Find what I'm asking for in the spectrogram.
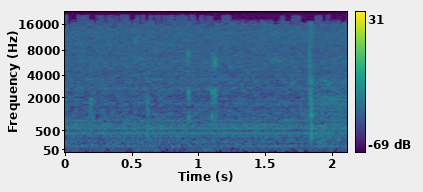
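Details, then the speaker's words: Power Macintosh 6500/275 old Quantum Fireball hard disk after long storage: heads faintly tick, repeatedly resetting to track zero over low hum, platters not spinning, beeping seek test repeating; spindle motor failed, won't boot. "I'm hearing heads moving on the disc but it keeps resetting to track zero and the disc the physical disc is not spinning"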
